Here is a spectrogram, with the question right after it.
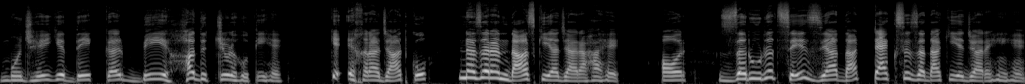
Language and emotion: Urdu, angry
